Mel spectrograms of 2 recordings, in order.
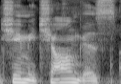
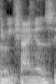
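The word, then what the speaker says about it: chimichanga: When he says like, "Let's make some fucking chimichangas," I thought, "Come on." – Man. There was some stuff in there that Is that how you pronounce it? I've only read that. – Chimichangas. Yeah. – Chimichangas.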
